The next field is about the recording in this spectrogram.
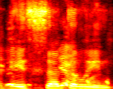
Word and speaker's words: acetylene: Well, he was holding a saline torch, so. – Can't forget saline torch in a gunfight. Watch me. – It's pronounced acetylene torch. – Acetylene. – Acetylene torch. – Acetylene torch. Okay.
